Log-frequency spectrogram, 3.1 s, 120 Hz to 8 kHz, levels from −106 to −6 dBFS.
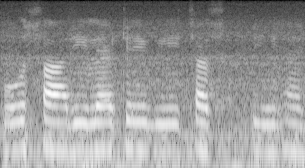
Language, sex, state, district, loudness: Hindi, female, Haryana, Charkhi Dadri, -17 LUFS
